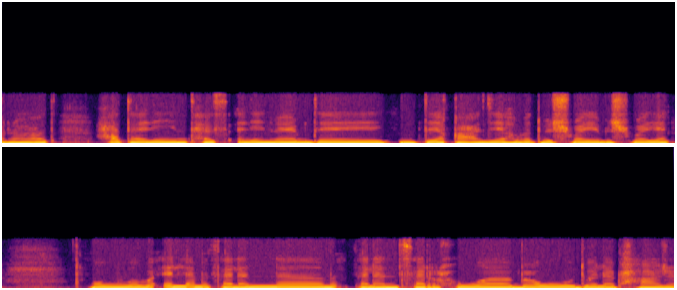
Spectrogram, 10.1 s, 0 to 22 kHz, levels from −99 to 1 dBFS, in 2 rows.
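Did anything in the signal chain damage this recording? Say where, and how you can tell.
Yes, at the codec stage: 4-bit ADPCM compression throughout. Every loud stretch of the speech carries a gritty hiss that rises and falls with level, attacks sound roughened, and nothing survives above 7.7 kHz. Damage is heavy, fitting a 64 kbps stream.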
